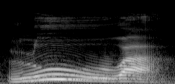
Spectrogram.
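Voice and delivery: "lua" loudly drawn out as lu-a, each vowel held; syllable separation. Shown as a demonstration. Teacher shows students how to separate the hiatus, "lua" stretched syllable by syllable. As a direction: stretch "lua" into two long, loud syllables, lu-a. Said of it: "tem que saber separar".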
